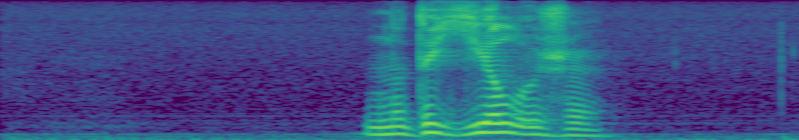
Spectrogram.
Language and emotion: Russian, angry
